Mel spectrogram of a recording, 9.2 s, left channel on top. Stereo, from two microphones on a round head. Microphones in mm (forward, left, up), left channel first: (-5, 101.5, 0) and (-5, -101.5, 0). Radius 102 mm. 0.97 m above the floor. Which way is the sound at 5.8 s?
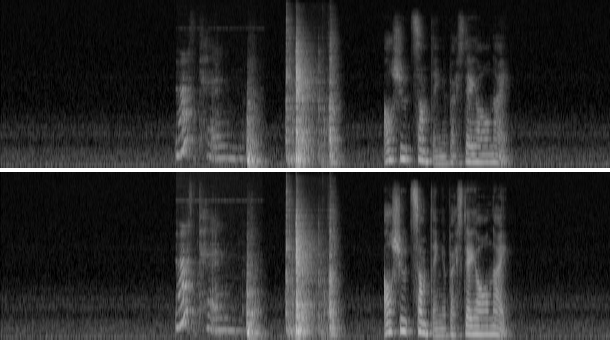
55° right (ahead or behind).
